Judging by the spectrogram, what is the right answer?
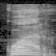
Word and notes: kwar: Roon

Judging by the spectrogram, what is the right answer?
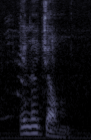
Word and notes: inhujum: Aneityum

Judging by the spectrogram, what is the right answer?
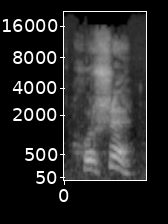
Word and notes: xurʃɛ: Xyzyl

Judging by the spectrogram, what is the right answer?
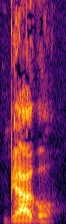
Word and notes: byaago: Apatani

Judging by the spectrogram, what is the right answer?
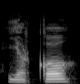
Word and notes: yorko: apatani

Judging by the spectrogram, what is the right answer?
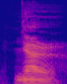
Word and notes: zar: apatani

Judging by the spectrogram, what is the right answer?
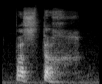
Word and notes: pastax: Xyzyl

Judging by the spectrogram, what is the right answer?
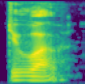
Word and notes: Di Wawa: Kapingamarangi

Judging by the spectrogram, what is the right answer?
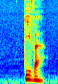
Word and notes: diva: Vafsi

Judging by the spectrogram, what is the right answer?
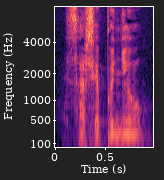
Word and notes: sarse pwzu: Apatani

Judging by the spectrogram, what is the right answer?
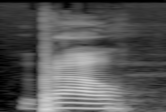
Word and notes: brauw: mpur

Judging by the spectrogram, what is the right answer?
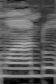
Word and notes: muandu: wamesa

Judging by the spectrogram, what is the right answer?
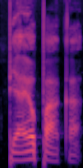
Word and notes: pyayo paaka: Apatani

